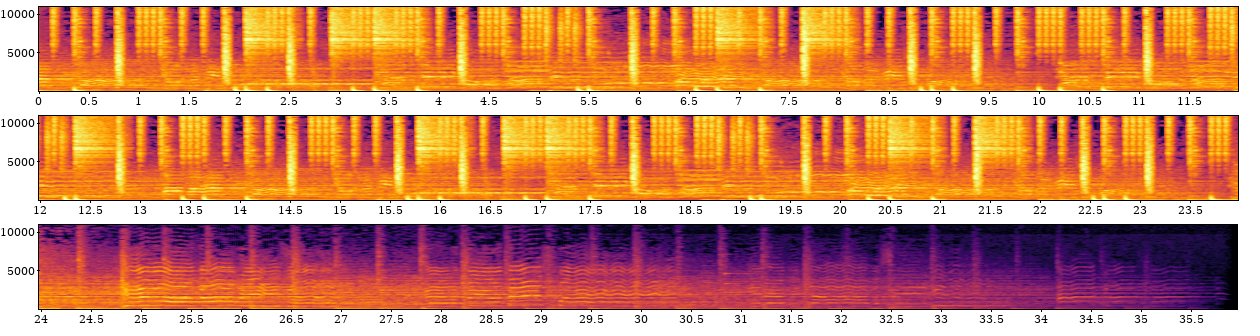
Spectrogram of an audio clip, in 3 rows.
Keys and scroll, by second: 4.0 ctrl+-, 9.1 Left, 9.3 Left, 9.3 Left, 9.6 Down, 9.6 Down, 9.7 Down, 10.8 b, 12.8 x, 15.5 x, 17.2 space, 17.7 s, 18.0 -, 24.9 ctrl+0, 25.3 ctrl+-, 31.9 x, 32.5 ctrl+t.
